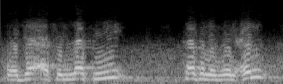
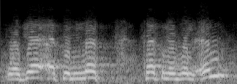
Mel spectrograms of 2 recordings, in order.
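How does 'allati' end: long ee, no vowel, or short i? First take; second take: long ee; no vowel. First: The word ends with a long ee vowel. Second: The word ends with no vowel after t. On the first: "لك أن تثبت الياء" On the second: "لك أن تسكن"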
